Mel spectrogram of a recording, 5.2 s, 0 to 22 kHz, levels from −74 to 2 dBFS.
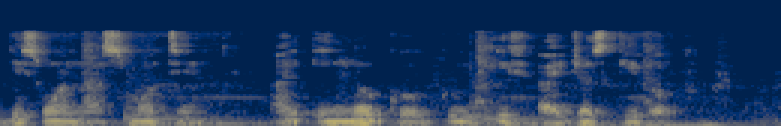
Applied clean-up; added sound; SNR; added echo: none; Thump, thud; 17 dB; reverberation time 0.3 s.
